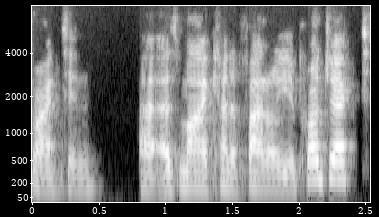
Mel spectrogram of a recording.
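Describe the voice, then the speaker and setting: A woman talks at a moderate pace with a British accent. Her pitch sits fairly low, and the background is quiet. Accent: British accent, noticeable. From United Kingdom. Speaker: podcast co-host, marketing strategist and coach. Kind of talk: casual chat. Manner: hesitant, many fillers and restarts.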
